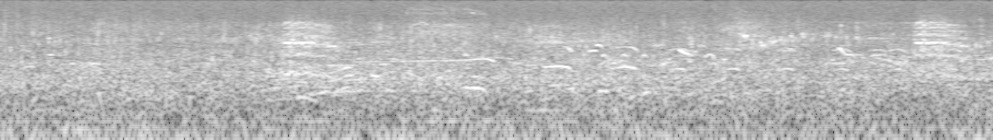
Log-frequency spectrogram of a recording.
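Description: Faint shoreline ambience: distant birds calling in scattered short chirps and squeaks over a low, steady rumble.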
